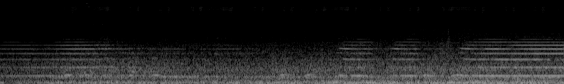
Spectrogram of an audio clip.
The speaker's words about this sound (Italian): In Cile ci sono treni fantasma che viaggiano di notte.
